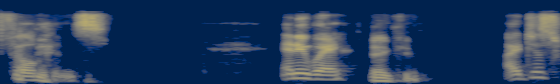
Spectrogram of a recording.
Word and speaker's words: Filkins: It's never easy to pronounce. It's Filkins.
